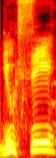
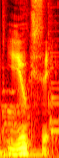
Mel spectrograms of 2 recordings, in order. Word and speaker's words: Uxie: a debate over pronunciation is it yuxi or uxi the world wonders until you check out the 3ds pokedex pronunciation which reveals that it is officially yuxi also those who played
